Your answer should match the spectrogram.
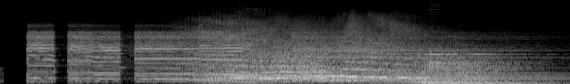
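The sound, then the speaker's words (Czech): A short jingle made of car engine sounds: three quick, punchy revs followed by a long, loud, processed engine roar that swells up and then gradually fades, with no talking. “Tak eh, já zatím eh, jenom zmíním na začátku několik novinek a Petr tam pustí asi znělku.”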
